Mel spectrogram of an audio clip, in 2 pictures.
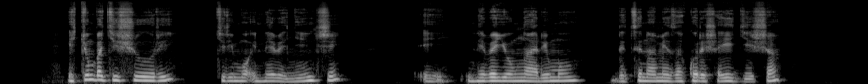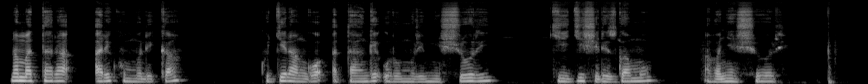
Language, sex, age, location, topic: Kinyarwanda, male, 18-24, Huye, education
